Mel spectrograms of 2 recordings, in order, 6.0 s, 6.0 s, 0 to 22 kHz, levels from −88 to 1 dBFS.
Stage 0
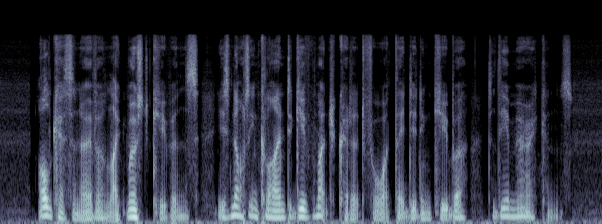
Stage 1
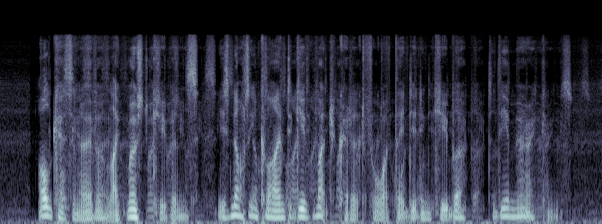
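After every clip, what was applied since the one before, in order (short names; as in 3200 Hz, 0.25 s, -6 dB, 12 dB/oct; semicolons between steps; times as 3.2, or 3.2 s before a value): thinning echo 0.184 s, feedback 47%, high-pass 610 Hz, level -13.5 dB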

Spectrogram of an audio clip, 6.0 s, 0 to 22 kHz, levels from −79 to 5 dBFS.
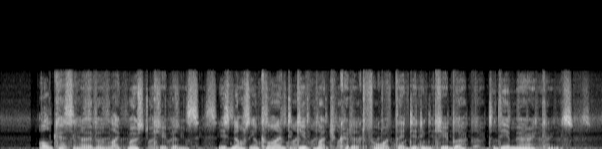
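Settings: AGC gain up to 11.5 dB; resonant high shelf 3200 Hz +10 dB, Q 3; limiter -5.5 dBFS, peak gain reduction 8 dB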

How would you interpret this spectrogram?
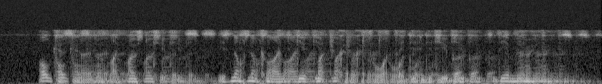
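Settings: nonlinear frequency compression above 3800 Hz 4:1; feedback echo 0.164 s, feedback 38%, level -3.5 dB; requantised 6-bit, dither triangular; gain -6 dB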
